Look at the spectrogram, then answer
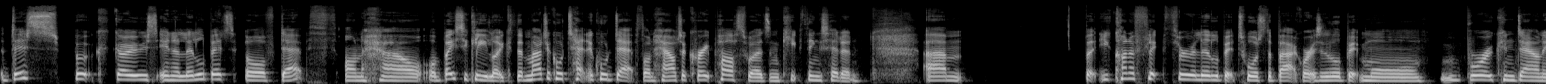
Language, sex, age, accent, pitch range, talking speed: English, female, 20-39, British, 170-205 Hz, 185 wpm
